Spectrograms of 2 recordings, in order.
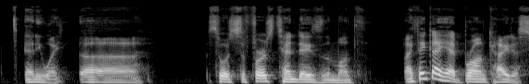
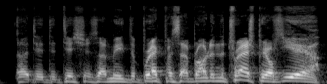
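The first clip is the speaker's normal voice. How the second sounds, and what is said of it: Imitates another person's voice. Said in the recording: “I've been watching a lot of Macho Man Randy Savage ... I'll work on that impression. I know it's brutal.”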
